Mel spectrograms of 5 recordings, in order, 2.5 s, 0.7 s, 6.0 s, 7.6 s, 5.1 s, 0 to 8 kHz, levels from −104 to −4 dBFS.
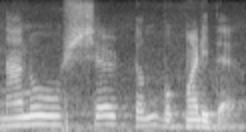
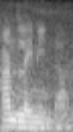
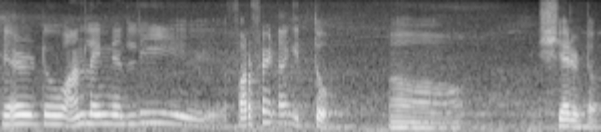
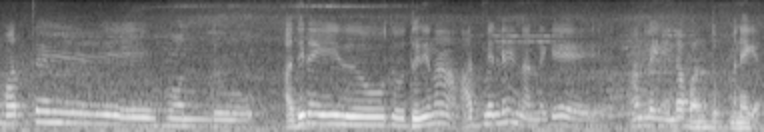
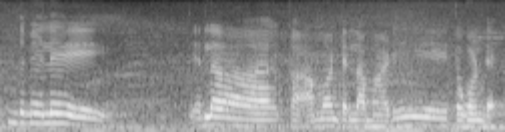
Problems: background sounds at intervals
